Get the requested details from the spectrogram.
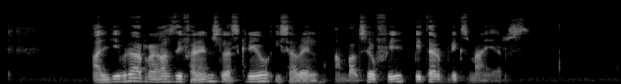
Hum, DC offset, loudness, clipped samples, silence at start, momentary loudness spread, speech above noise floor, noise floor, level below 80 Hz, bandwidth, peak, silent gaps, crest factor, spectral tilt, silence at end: none; under 0.1%; -28 LUFS; under 0.1%; 0.95 s; 10 LU; 40 dB; -68 dBFS; -70 dBFS; 11.5 kHz; -10 dBFS; none; 20 dB; -4 dB/octave; 0.95 s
